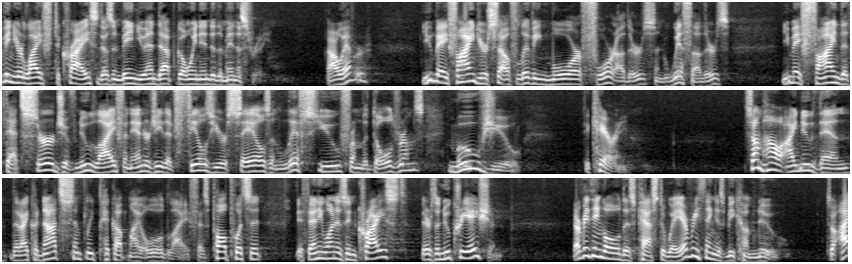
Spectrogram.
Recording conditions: large echoing room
